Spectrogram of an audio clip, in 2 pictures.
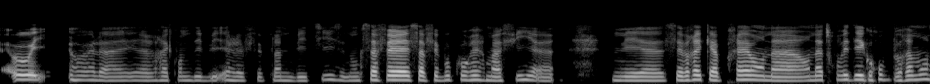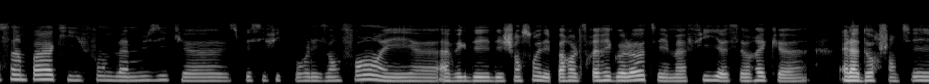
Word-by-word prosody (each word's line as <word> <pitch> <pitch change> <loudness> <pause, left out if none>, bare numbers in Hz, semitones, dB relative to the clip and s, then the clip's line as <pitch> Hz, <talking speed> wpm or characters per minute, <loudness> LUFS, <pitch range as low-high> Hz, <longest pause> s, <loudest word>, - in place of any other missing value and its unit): oui, 220 -1 +6 0.2
voilà, 195 -4 -4
elle 180 +1 -7
elle 180 0 -6
raconte 185 0 -7
des 185 0 -6
b 170 0 -11
elle 195 -2 -4
a 180 - -5
fait 175 0 -15
plein 185 +1 -7
de 180 - -7
bêtises. 185 +5 -8
Donc 180 0 -8
ça 205 +4 +3
fait 200 +1 +9
ça 200 0 +3
fait 195 +2 -3
beaucoup 200 +2 -4
rire 205 -1 0
ma 180 -2 +1
fille, 205 +3 -4
heu, 165 -3 -4 0.6
mais 180 -1 0
heu, - - -5
c'est 195 +1 0
vrai 215 +3 +5
qu'après, 215 +2 +4
on 200 -2 +3
a 170 -1 +3
on 185 +2 -3
a 200 - +3
trouvé 215 +2 -1
des 215 0 +4
groupes 205 -1 -5
vraiment 210 +5 0
sympas 225 0 +1
qui 200 -3 -11
font 195 +1 -11
de 190 - -8
la 180 -1 -2
musique, 190 +3 -9
heu, 170 0 -6
spécifique 185 +2 -13
pour 170 +1 -7
les 175 -1 -7
enfants 210 +5 -1
et 165 -2 -2
heu, 160 -1 -6
avec 170 0 -2
des 170 0 0
des 165 0 -3
chansons 175 +2 -2
et - - 0
des 165 - 0
paroles 170 +1 0
très 180 - 0
rigolotes. 185 +3 +3
Et 165 -2 -3
ma 160 0 -3
fille, 195 +3 -4
heu, 165 - +2
c'est 165 - -3
vrai 185 +3 0
qu'elle 155 -2 -5 0.3
adore 180 0 +5
chanter 165 +2 -7
185 Hz, 215 wpm, -26 LUFS, 175-200 Hz, 0.6 s, fait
